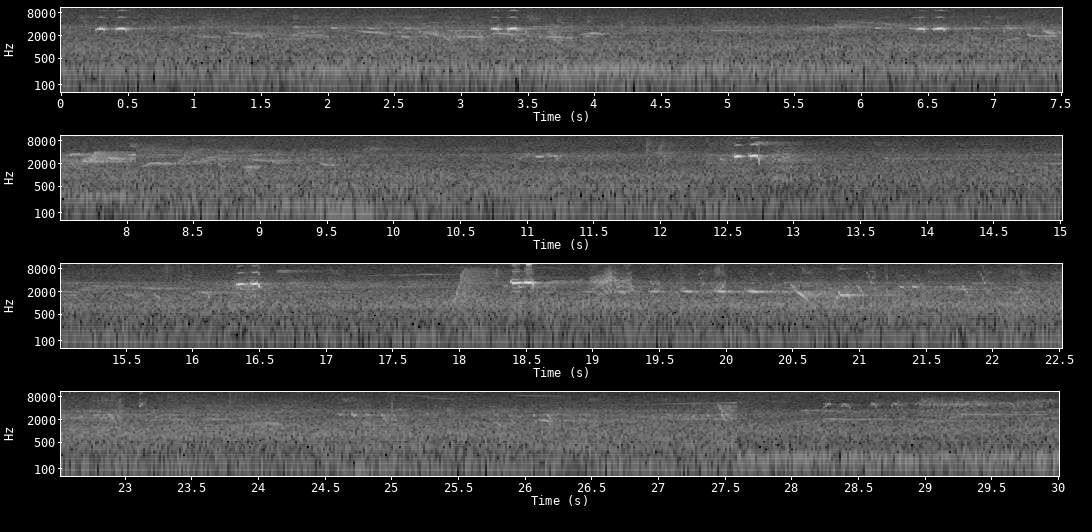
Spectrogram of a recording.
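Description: Birds calling, among them recently fledged chicks: sharp, short calls every three or four seconds, with a run of softer chirps about twenty seconds in.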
